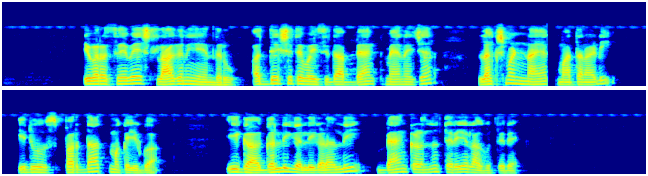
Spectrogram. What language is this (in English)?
Kannada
